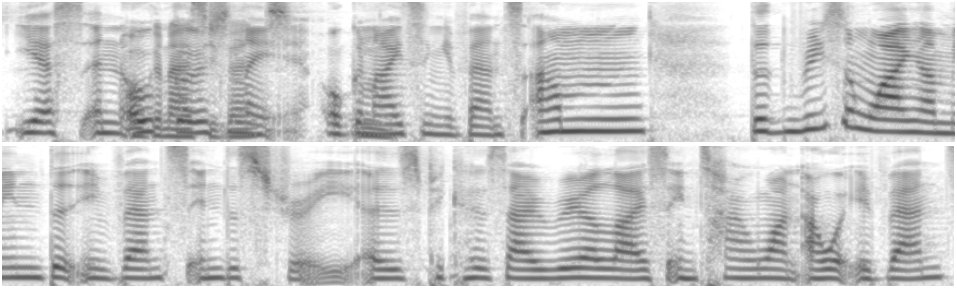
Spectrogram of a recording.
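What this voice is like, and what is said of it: Slight British accent. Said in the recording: “a little bit of British accent”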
